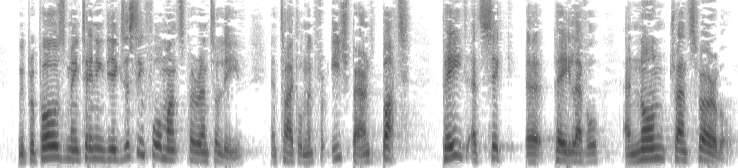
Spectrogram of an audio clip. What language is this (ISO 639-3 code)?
eng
